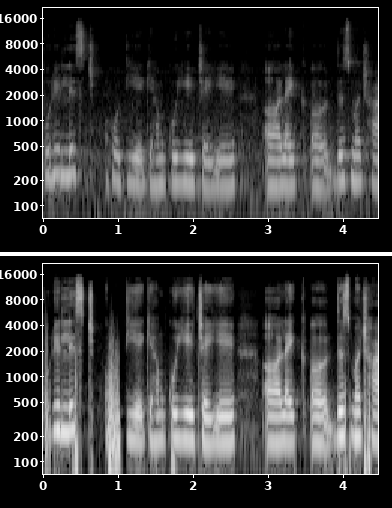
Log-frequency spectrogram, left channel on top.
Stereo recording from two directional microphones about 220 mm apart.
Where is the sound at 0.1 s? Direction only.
45° right (ahead or behind).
